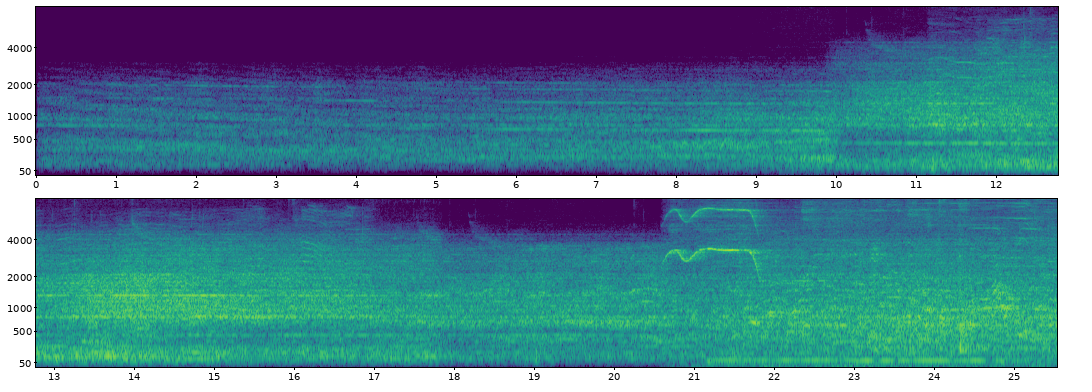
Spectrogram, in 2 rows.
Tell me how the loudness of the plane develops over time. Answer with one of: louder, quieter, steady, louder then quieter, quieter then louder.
louder then quieter.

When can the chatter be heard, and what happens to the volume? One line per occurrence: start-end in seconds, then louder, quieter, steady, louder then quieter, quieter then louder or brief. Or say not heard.
11.1-25.5 louder.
